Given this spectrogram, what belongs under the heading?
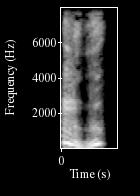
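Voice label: Voice damaged, Japanese; claude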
